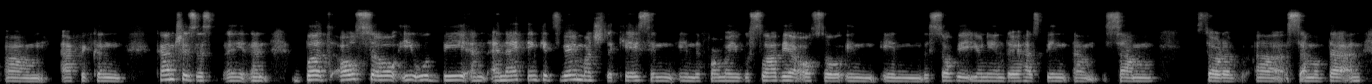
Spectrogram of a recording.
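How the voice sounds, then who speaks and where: A woman's voice: low-pitched, gravelly, low-quality recording. Woman scholar on a video call, keeps restarting her sentences, thinking aloud. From Bulgaria. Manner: halting, many fillers and restarts. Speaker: guest speaker. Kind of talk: academic Q&A answer on a video call.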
